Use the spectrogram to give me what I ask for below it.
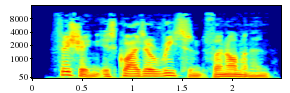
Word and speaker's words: phishing: we should explain that even though the pronunciation is the same this variety of fishing is spelt with a ph and not an f right phishing is quite a recent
